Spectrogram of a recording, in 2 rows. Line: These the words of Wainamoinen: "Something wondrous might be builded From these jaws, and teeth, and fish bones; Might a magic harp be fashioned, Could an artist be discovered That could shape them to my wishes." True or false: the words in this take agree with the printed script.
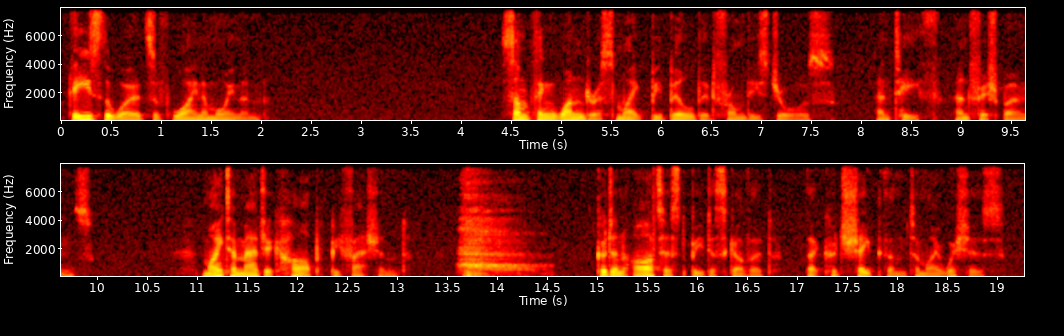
true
